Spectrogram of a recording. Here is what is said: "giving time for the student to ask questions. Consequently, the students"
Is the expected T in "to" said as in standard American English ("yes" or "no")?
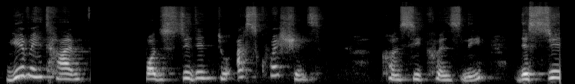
yes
